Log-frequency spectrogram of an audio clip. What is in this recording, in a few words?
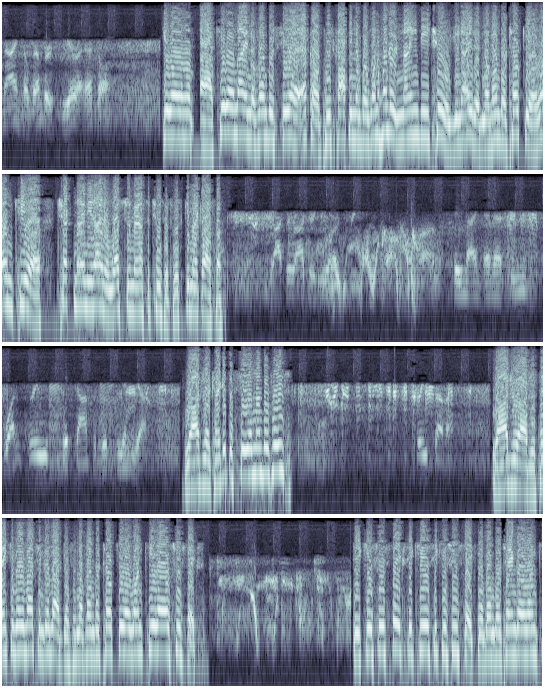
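upper sideband 21MHz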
